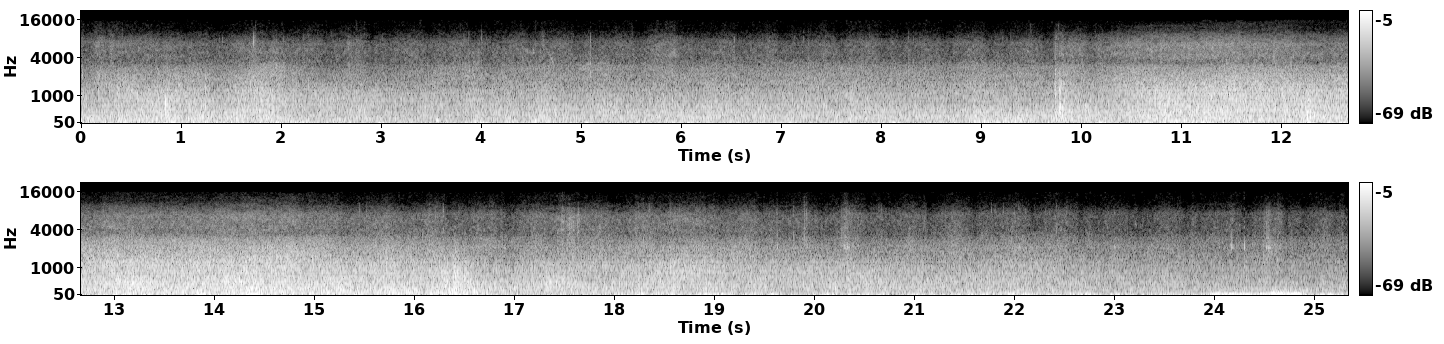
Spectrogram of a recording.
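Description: Waves wash and break on the shore nearby.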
